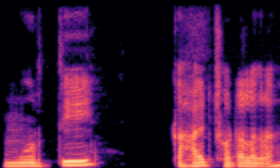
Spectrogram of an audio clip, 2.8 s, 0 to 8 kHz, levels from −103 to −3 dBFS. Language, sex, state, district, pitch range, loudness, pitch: Hindi, male, Bihar, Jamui, 130-165 Hz, -18 LUFS, 135 Hz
